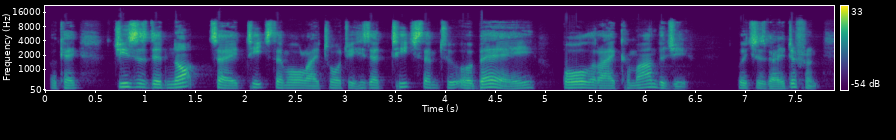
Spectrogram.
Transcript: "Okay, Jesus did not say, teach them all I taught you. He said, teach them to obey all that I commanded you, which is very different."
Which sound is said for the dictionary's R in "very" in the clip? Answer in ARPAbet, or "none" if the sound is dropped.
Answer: R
